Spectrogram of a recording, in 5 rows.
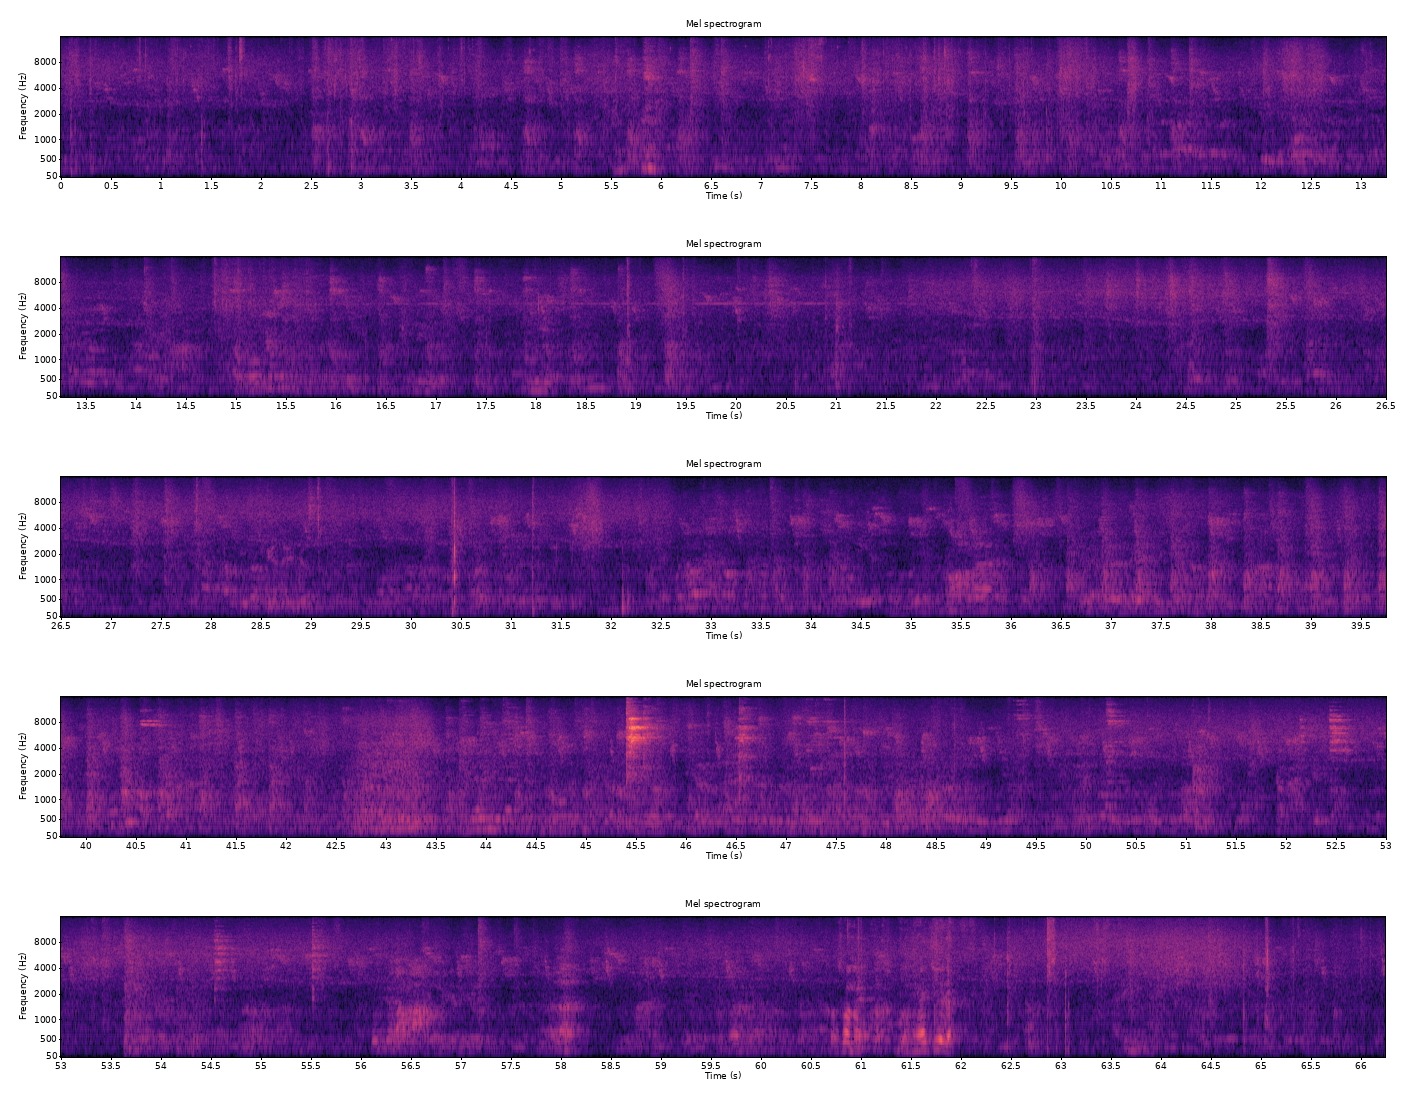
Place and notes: White cloud temple, Bai Yun Guan Jie, Xicheng Qu, Beijing Shi, China - Coups de bol au chantier : tribute to Eric La casa
Mixture of Tibetan bowl and Work in Progress sounds in a Taoist temple. Between a sacred and profane music, something in between, between listening and not listening. recorder : pcm-10 Sony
